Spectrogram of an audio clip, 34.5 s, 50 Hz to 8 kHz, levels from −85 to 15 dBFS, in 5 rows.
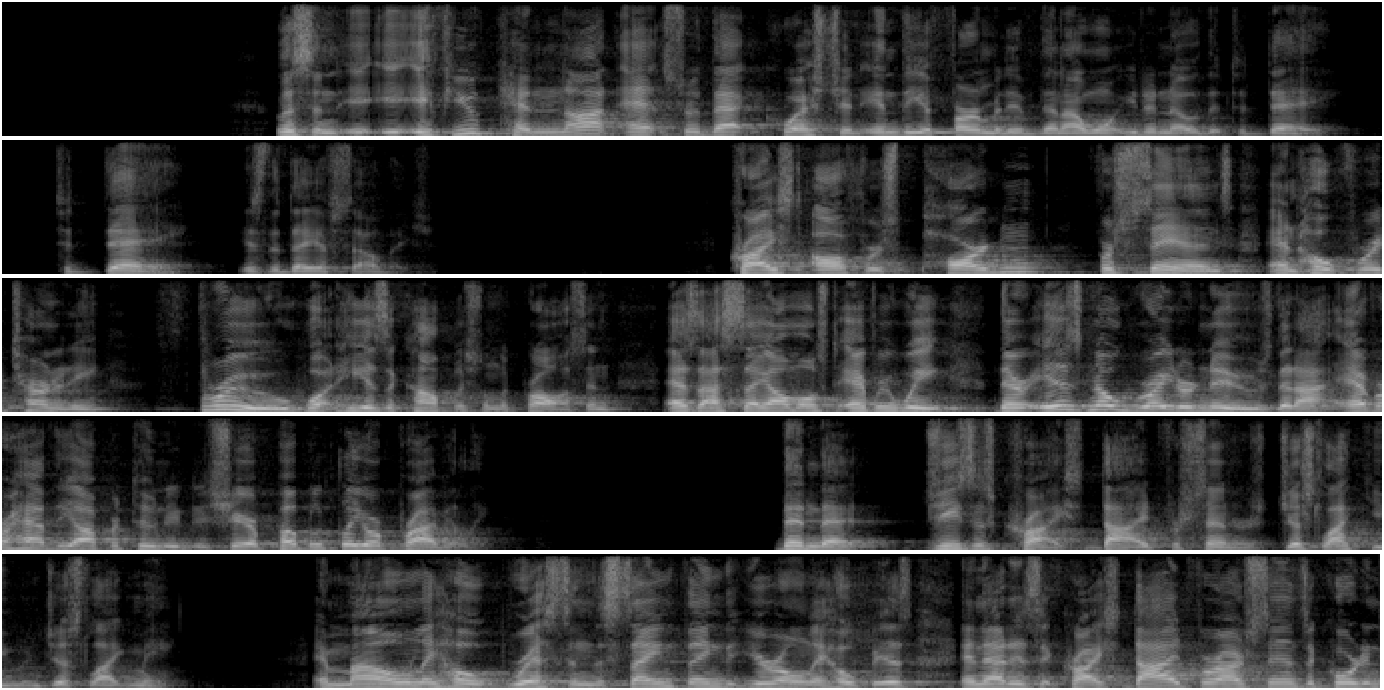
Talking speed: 175 wpm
